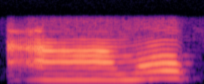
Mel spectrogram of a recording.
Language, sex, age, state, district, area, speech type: Assamese, female, 60+, Assam, Golaghat, urban, conversation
